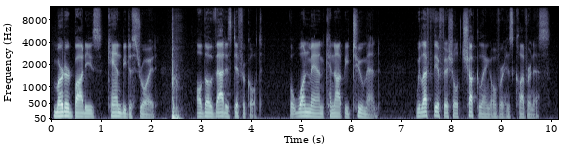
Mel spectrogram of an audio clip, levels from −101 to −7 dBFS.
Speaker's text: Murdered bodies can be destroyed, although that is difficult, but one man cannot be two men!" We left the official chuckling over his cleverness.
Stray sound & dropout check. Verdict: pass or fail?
fail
